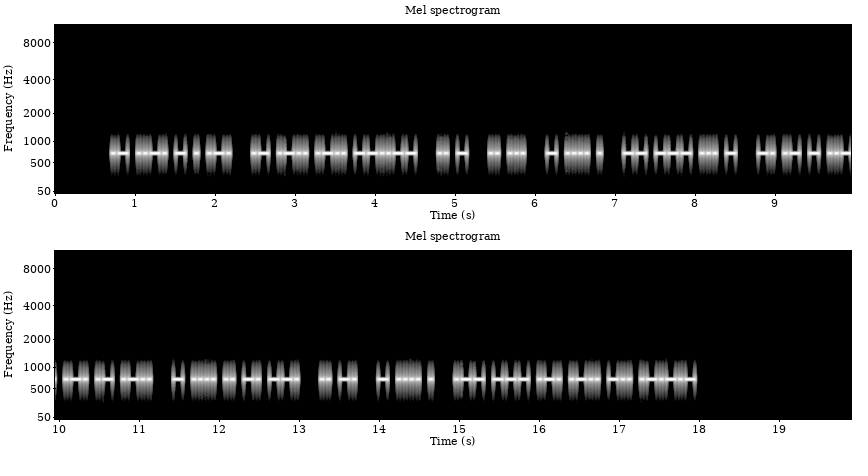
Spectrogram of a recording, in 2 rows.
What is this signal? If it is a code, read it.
Morse code, heard as a keyed tone, about 30 wpm, 700 Hz. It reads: AFTER ALL, IT IS THE MOST NATURAL THING IN THE WORLD.
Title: Sentences from Top 1000 Words - Review Part 4 - 30wpm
